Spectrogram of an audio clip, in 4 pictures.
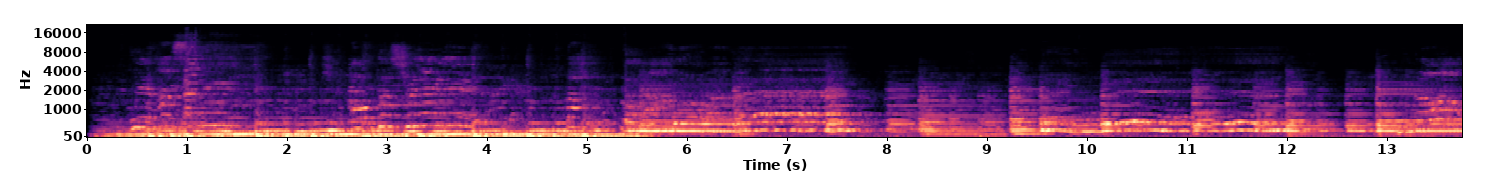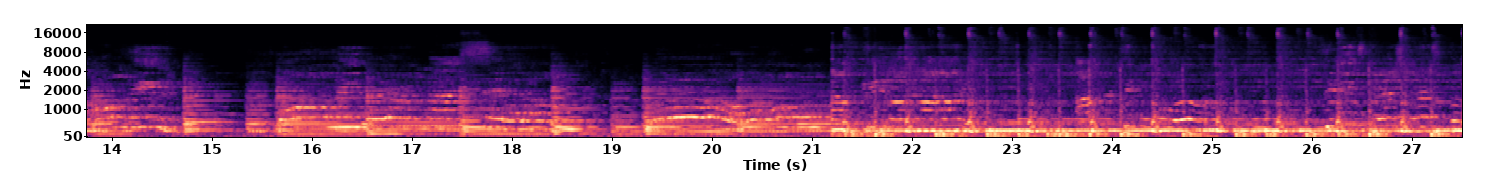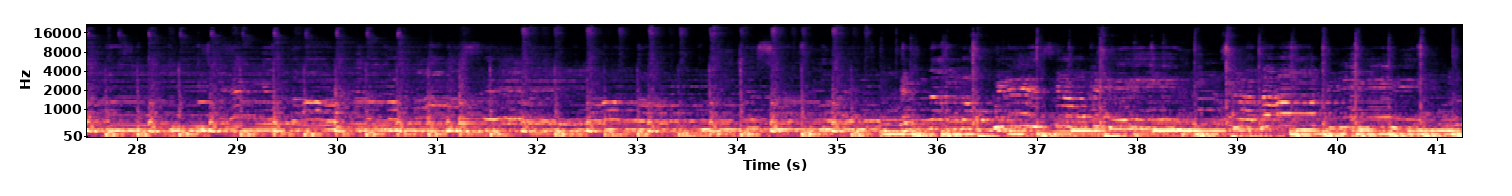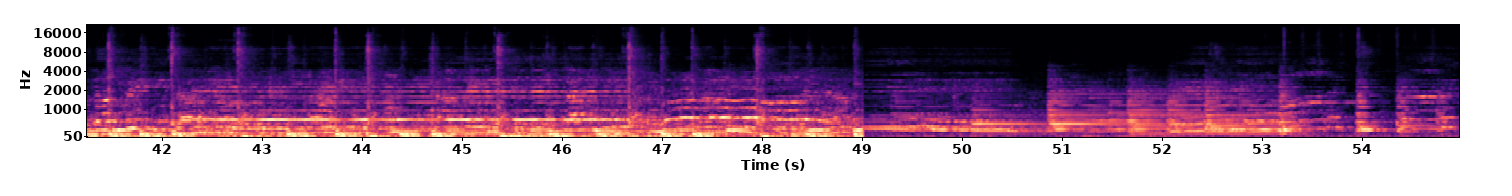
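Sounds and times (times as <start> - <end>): steady drum beat: 0.0 - 5.4, 21.2 - 49.1
band playing: 0.0 - 54.9
person singing lead vocal: 0.0 - 54.9.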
